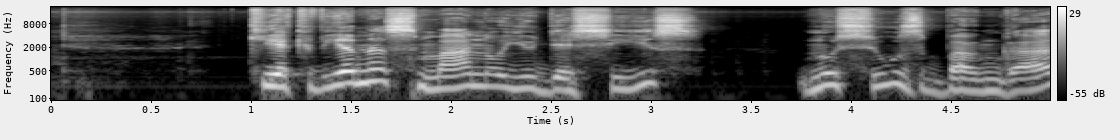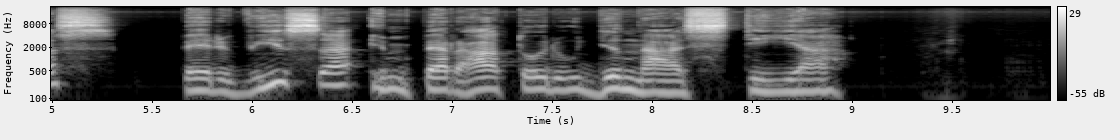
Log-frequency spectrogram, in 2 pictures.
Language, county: Lithuanian, Utena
